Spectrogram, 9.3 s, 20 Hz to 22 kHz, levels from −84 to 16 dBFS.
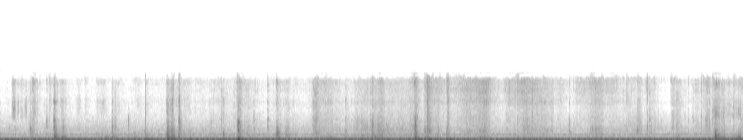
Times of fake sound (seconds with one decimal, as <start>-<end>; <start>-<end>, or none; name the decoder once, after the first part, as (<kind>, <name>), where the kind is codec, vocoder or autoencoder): none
